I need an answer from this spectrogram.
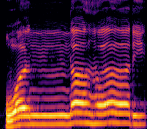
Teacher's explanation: فی قرطاس فی قرطاس والنہار، یہاں پر را باریک ہو گیا کیونکہ را کے نیچے زیر اصلی ہے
